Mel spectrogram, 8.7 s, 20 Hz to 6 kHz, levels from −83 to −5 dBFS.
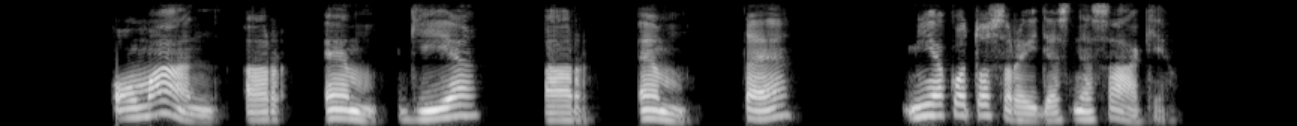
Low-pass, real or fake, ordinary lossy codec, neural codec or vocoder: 5.4 kHz; real; AAC, 48 kbps; none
